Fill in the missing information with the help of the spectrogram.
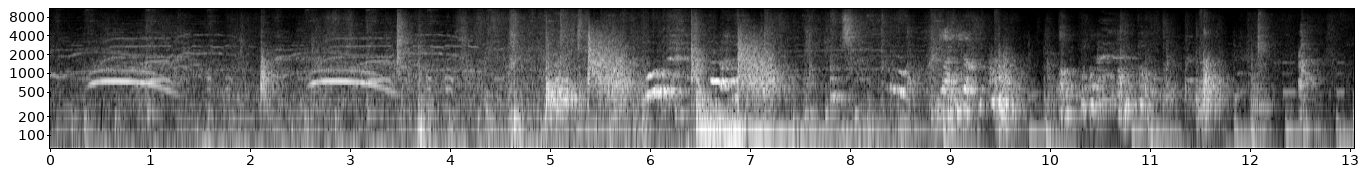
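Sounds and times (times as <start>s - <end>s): feet stomping on floor: 3.4s - 4.0s, 4.6s - 10.3s, 10.9s - 12.8s
person laughing: 7.5s - 11.5s.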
